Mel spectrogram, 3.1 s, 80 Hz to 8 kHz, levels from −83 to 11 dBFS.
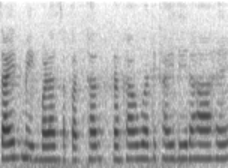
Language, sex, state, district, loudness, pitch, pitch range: Hindi, female, Chhattisgarh, Rajnandgaon, -19 LUFS, 245 Hz, 235-250 Hz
